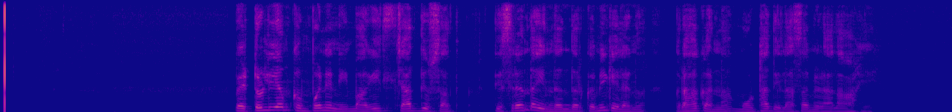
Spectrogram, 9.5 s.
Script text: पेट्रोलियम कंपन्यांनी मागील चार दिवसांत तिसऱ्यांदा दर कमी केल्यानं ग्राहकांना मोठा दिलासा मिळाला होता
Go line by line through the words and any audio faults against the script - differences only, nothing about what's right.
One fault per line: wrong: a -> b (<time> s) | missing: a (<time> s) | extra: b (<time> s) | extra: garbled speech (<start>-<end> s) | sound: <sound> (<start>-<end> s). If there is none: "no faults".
extra: इंधन (5.4 s)
wrong: होता -> आहे (8.5 s)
